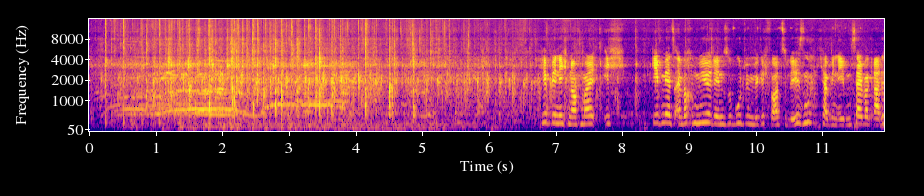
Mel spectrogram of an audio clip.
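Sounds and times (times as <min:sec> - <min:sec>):
audience applause: 0:00.0 - 0:07.8
speech: 0:06.9 - 0:11.9.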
